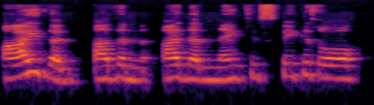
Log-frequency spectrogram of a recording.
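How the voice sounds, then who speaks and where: A woman's voice: medium pitch, steady tone, normal speed, a little mellow. A woman hosting an interview, an English teacher asking thoughtful questions. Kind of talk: interviewing a guest. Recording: distant mic.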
